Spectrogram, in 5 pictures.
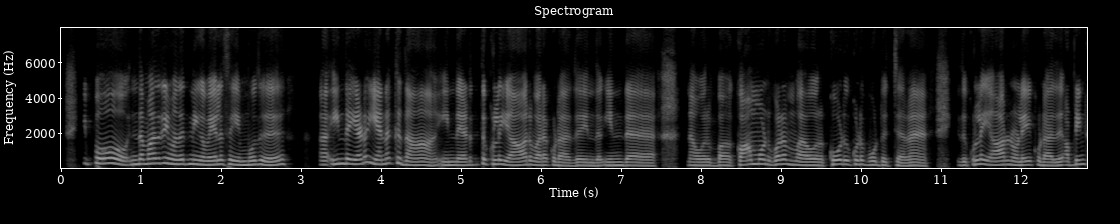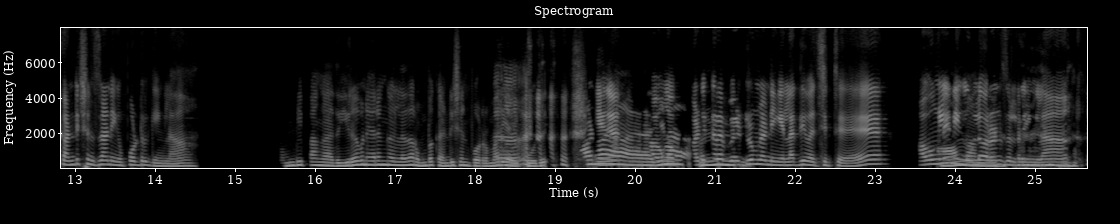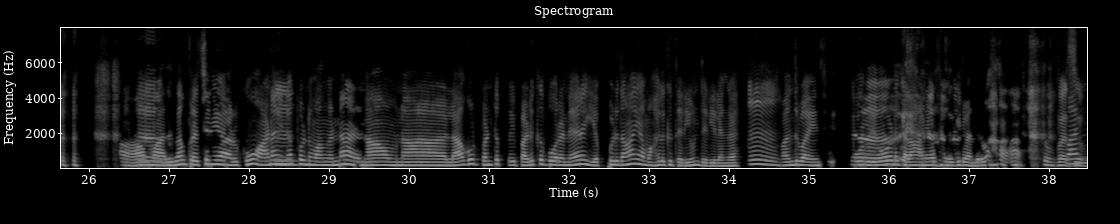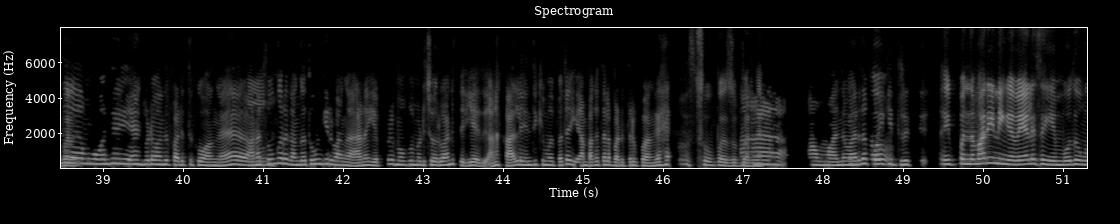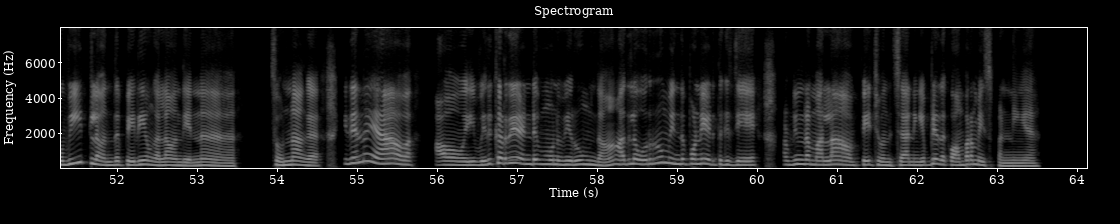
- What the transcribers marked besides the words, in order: in English: "காம்பவுண்ட்"; in English: "கண்டிஷன்ஸ்லாம்"; laugh; in English: "கண்டிஷன்"; in English: "பெட்ரூமுல"; laughing while speaking: "ஆமாங்க. ஆமா"; laugh; in English: "லாக் அவுட்"; laugh; laughing while speaking: "வந்துருவா"; other background noise; chuckle; laughing while speaking: "ஆ, ஆமா"; in English: "காம்பரமைஸ்"
- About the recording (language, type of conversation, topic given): Tamil, podcast, வீட்டை உங்களுக்கு ஏற்றபடி எப்படி ஒழுங்குபடுத்தி அமைப்பீர்கள்?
